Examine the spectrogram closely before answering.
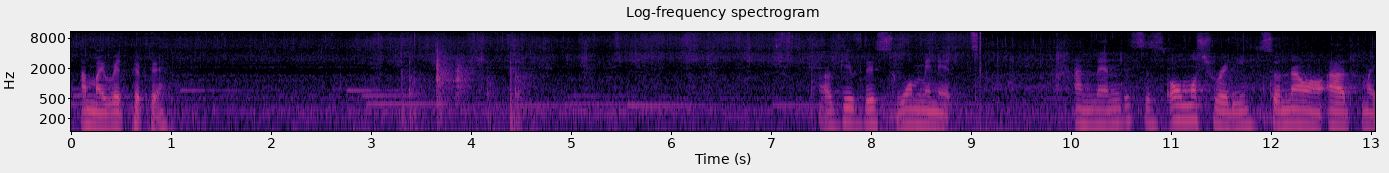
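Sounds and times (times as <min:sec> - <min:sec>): vegetables sizzling in oil: 0:00.0 - 0:13.0
wooden spatula stirring: 0:03.1 - 0:10.0.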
